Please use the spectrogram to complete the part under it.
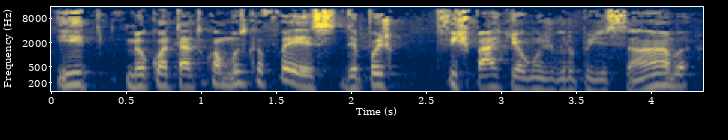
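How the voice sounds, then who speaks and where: A man's voice: a little high, fairly quick, vocal fry, husky. A man with a Rio de Janeiro accent, speaking casually as a radio guest, informal, talkative and earnest. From Niterói, Rio de Janeiro state, Brazil. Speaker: interview guest, samba singer and musician. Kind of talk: casual chat.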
